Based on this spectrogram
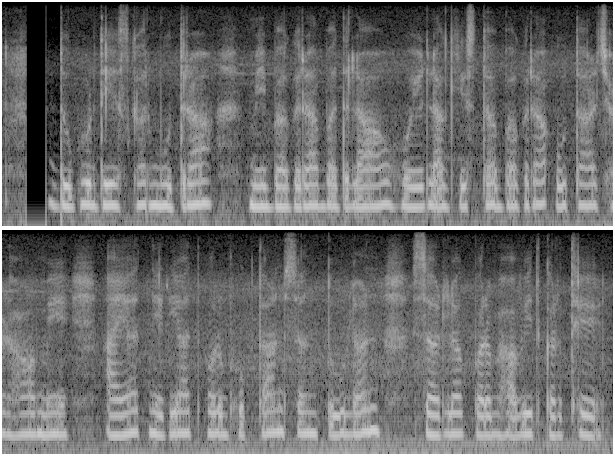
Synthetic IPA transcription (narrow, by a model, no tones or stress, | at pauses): d̪ʊɡʊɾd̪eːsɡəɾmʊd̪ɾamẽbəɡɾabəd̪laːwɦoelaɡɪst̪ʰəbʱəɡɾaʔʊt̪aːɾt͡ʃʰəɽamẽaːjat̪nɪɾjaːt̪ɔːɾbʱʊɡt̪aːnsə̃nt̪uːlənsəɾlək̚pɾəbʱaːʋɪt̪kəɾt̪eː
